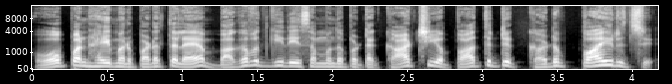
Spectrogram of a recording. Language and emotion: Tamil, angry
